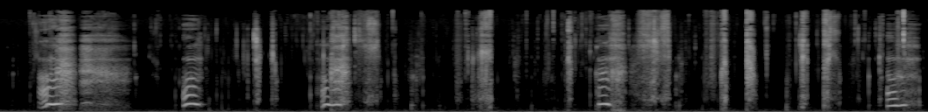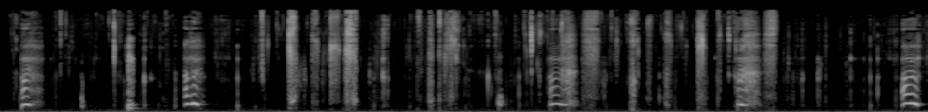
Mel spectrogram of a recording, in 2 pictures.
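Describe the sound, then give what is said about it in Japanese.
Noisy, wet mouth sounds of chewing and swallowing repeat in many short bursts across the stretch, with sighing breaths between them. “軽く咀嚼して音を立てて下品に飲み込んでいきます。”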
